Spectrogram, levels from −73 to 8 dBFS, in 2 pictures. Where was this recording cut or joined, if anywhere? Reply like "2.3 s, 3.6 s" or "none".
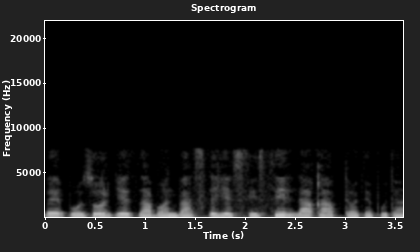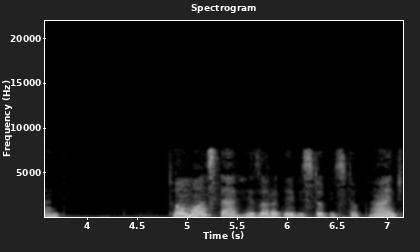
none

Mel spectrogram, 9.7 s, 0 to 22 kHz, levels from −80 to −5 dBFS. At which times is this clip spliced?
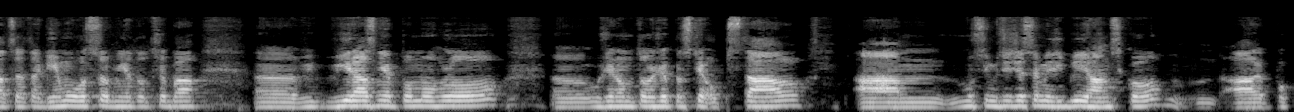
none

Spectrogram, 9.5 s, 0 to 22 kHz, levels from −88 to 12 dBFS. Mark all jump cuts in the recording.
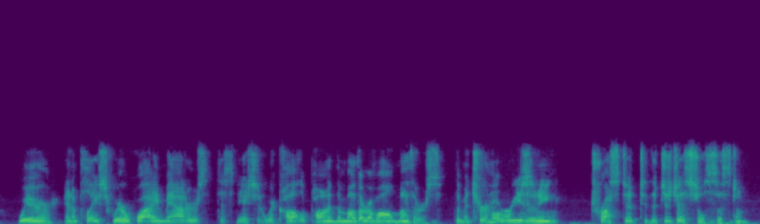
5.6 s

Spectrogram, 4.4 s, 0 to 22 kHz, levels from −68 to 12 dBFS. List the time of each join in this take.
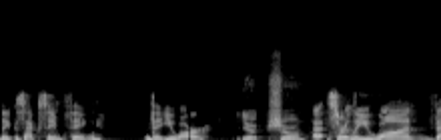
3.3 s

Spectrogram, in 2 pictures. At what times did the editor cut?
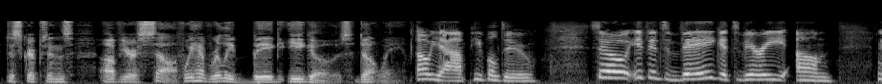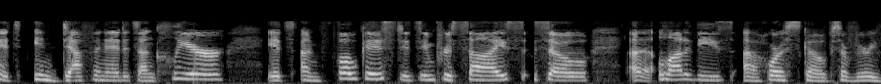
4.1 s, 8.8 s

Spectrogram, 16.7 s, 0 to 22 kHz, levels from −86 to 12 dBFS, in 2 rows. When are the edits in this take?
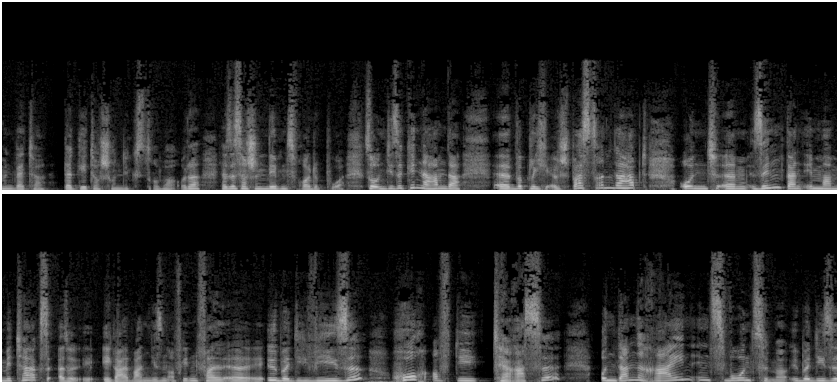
11.0 s

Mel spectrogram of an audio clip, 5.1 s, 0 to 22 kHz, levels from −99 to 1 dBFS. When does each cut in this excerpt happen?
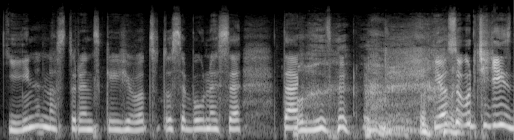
3.0 s

